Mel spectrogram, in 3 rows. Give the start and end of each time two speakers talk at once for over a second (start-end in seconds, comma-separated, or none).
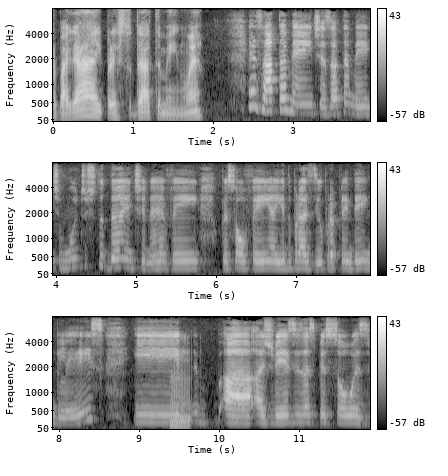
none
